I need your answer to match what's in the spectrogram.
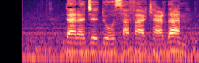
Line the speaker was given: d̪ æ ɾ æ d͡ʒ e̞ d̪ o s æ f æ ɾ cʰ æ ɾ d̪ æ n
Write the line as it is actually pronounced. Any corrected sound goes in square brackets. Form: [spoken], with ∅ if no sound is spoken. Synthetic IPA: d̪ æ ɾ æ d͡ʒ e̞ d̪ o s æ f æ ɾ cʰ æ ɾ d̪ æ n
